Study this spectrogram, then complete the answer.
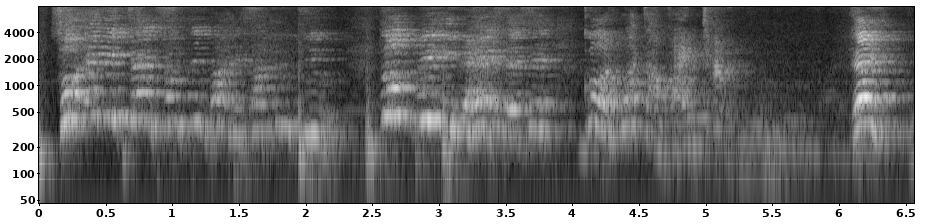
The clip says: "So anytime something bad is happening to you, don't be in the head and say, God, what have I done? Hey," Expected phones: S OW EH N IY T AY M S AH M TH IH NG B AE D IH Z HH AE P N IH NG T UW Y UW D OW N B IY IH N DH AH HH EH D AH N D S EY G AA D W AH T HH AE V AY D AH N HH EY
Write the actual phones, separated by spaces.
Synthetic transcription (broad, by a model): S OW EH N IY T AY M S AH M T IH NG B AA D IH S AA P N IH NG T UW Y UW D OW N B IY IH N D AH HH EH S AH S EY G AA D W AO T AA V AY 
